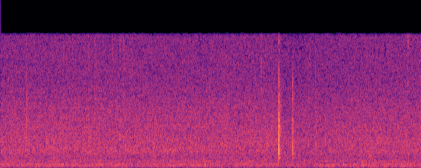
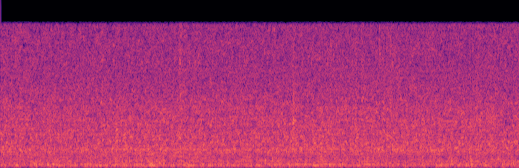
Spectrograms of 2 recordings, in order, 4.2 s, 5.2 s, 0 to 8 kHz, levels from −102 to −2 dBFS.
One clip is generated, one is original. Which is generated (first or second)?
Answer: second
